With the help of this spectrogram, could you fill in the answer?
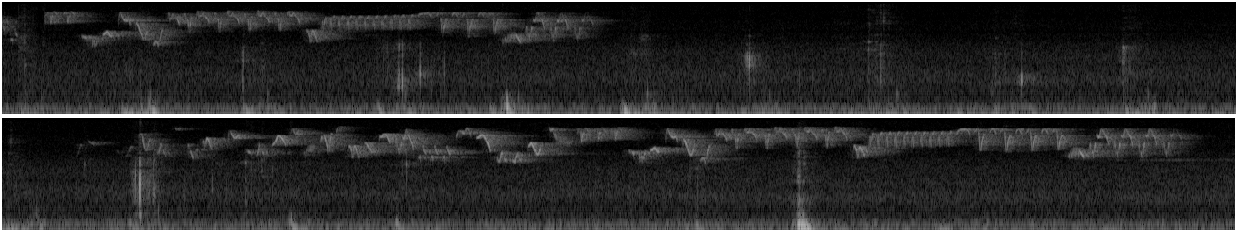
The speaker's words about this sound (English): I don't know if you can hear that. Sounds wonderful. I don't know my bird sounds very well, but I do know that I've been seeing a lot of American robin thrush around here.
